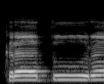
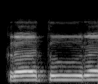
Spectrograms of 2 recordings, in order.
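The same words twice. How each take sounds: No difference in how they are said.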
